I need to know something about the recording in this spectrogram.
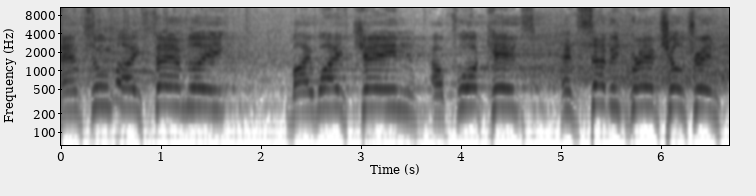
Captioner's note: cheers and Applause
